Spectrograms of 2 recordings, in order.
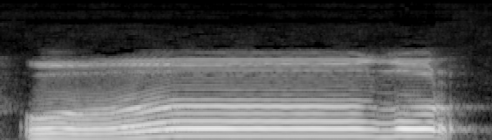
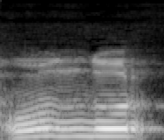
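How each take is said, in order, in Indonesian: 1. Huruf n samar dan ditahan dengan bunyi sengau. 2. Huruf n dibaca jelas tanpa ditahan sengau. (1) "Jadi di sini dibacakan dengan samar. Jadi ikhfa dua harakat" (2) "Jangan baca unzur, unzur. Itu tak betul"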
